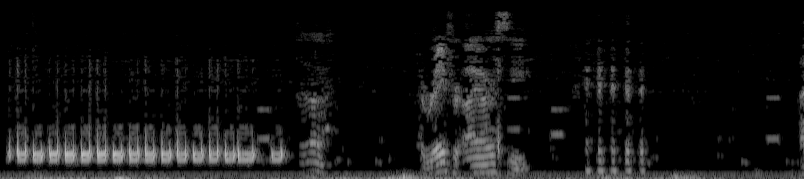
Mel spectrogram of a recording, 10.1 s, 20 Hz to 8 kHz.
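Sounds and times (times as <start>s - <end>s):
touch-tone beeps of a phone number being dialed: 0.0s - 3.7s
low hum: 0.0s - 10.0s
speech: 5.4s - 6.7s, 7.4s - 8.3s
laughter: 7.2s - 8.2s.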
